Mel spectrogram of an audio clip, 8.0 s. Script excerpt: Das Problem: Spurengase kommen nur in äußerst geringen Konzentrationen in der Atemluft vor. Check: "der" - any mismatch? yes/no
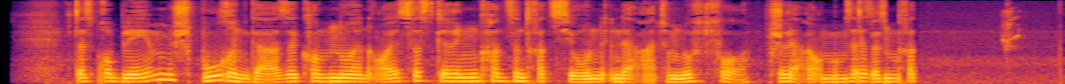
no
